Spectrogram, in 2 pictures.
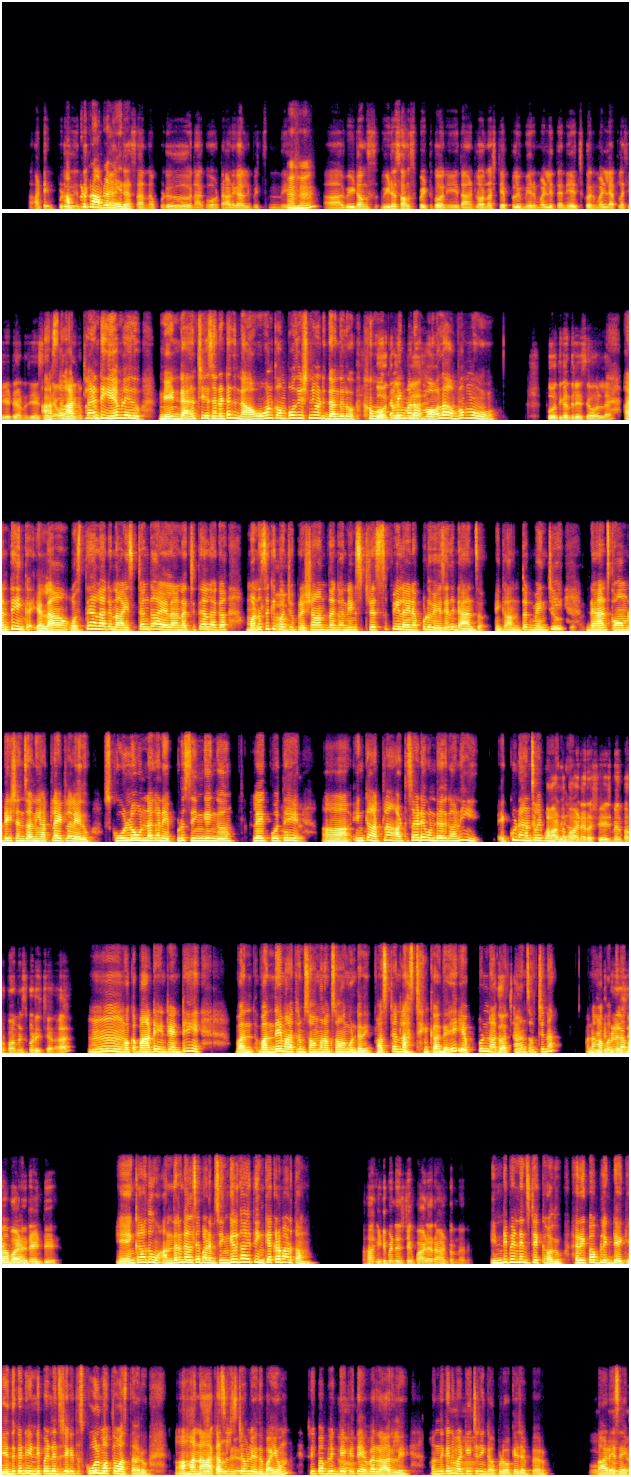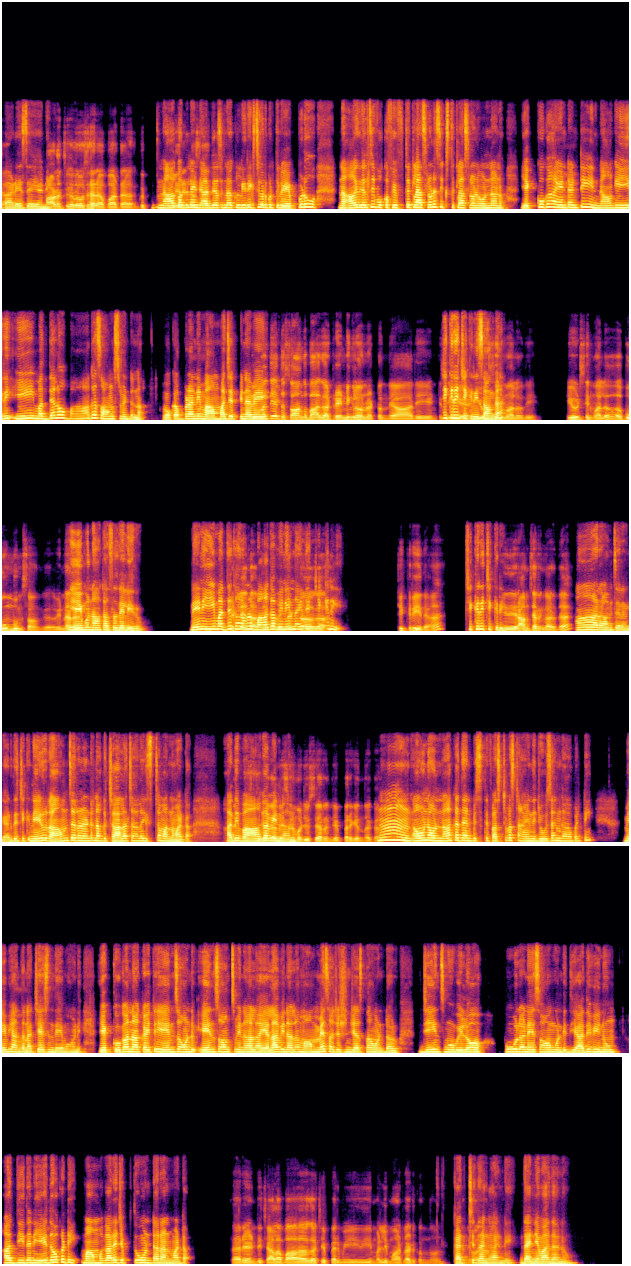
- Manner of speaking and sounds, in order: in English: "ప్రాబ్లమ్"; other background noise; in English: "వీడియో సాంగ్స్"; in English: "ఓన్"; chuckle; in English: "ఫాలో"; tapping; in English: "స్ట్రెస్"; in English: "డ్యాన్స్ కాంపిటీషన్స్"; in English: "స్టేజ్"; in English: "పర్‌ఫార్మెన్స్"; in English: "సాంగ్"; in English: "సాంగ్"; chuckle; in English: "ఫస్ట్ అండ్ లాస్ట్"; chuckle; in English: "ఛాన్స్"; in English: "ఇండిపెండెన్స్ డేకి"; in English: "సింగిల్‌గా"; in English: "ఇండిపెండెన్స్ డేకి"; in English: "ఇండిపెండెన్స్ డే"; in English: "రిపబ్లిక్ డేకి"; chuckle; in English: "ఇండిపెండెన్స్ డేకి"; in English: "రిపబ్లిక్ డేకి"; chuckle; in English: "లిరిక్స్"; in English: "ఫిఫ్త్ క్లాస్‌లోనో, సిక్స్‌త్ క్లాస్‌లోనో"; in English: "సాంగ్స్"; in English: "సాంగ్"; in English: "ట్రెండింగ్‌లో"; in English: "ఫస్ట్"; in English: "ఫస్ట్ ఫస్ట్"; in English: "మే బీ"; in English: "సౌండ్"; in English: "సాంగ్స్"; in English: "సజెషన్"; in English: "మూవీలో"; in English: "సాంగ్"
- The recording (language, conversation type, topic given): Telugu, podcast, మీ జీవితానికి నేపథ్య సంగీతంలా మీకు మొదటగా గుర్తుండిపోయిన పాట ఏది?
